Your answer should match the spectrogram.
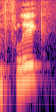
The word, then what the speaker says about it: Phlick: I have my own personal YouTube channel called I Am Phlick. It's I-M-P-H-L-I-C-K. Don't think that my name is spelled like F-L-I-C-K. It's spelled P-H-L-I-C-K.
